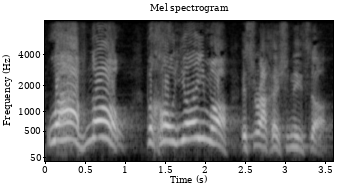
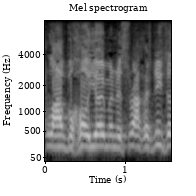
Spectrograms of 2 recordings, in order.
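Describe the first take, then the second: First: There is a pause right after lav. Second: It runs on with no pause after lav.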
